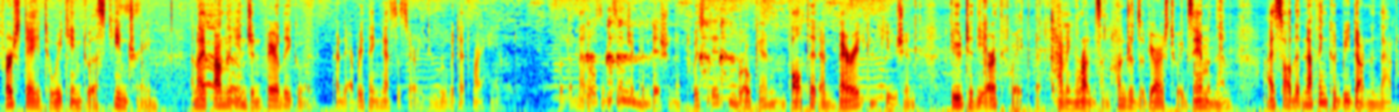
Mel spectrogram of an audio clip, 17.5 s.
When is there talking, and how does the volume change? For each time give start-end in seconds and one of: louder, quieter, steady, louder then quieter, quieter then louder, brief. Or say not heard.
0.0-17.4 quieter then louder.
